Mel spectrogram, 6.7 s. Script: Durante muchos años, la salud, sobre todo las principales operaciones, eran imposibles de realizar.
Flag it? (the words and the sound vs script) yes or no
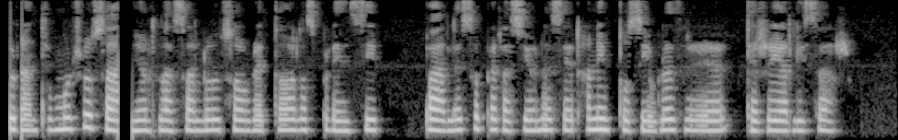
yes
